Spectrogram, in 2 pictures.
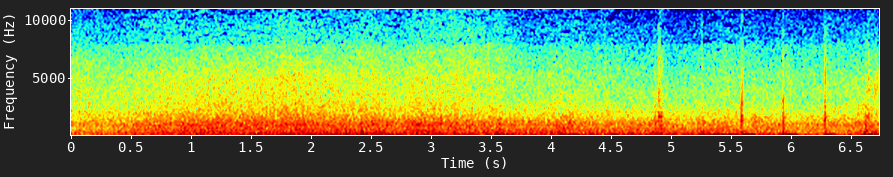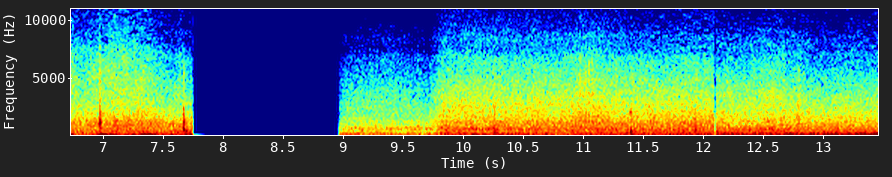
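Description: Ocean surf washing onto a beach at sunrise on the last day of December, a steady broad roar of breaking waves with wind buffeting the microphone, briefly cutting out partway through before resuming.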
